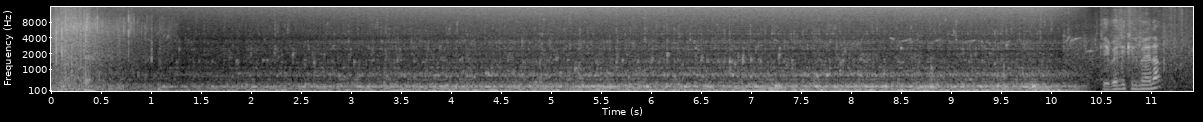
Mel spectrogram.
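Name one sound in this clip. Water rushes and gurgles steadily deep inside a hole in the rock.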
